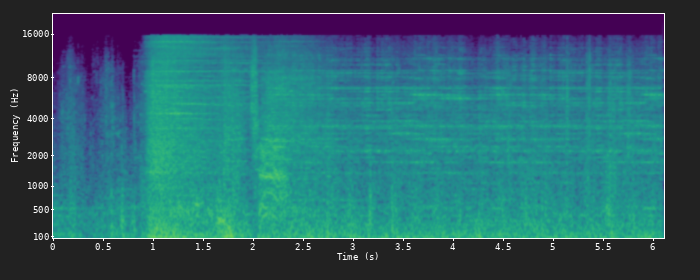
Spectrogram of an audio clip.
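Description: Fire crackles and roars after a blast.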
